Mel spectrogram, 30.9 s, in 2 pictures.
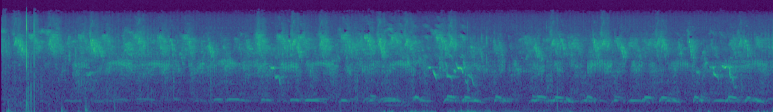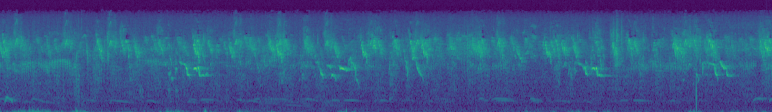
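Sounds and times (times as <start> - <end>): small birds chirping: 0.0 - 30.9
low warbling bird call: 4.3 - 16.8.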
